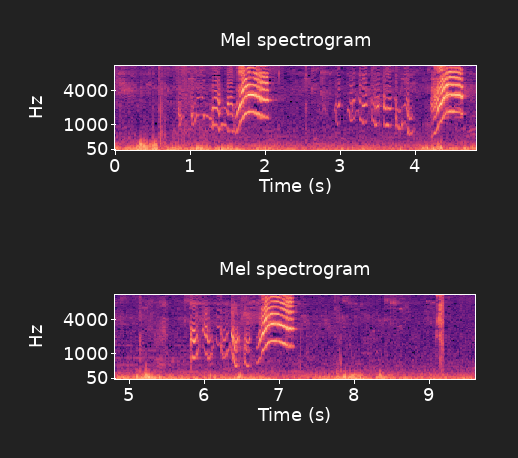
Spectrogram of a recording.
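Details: Pet green ringneck parrot, said to say mummy and mitthu, utters three loud nasal, wavering voice-like phrases about every two and a half seconds, each sweeping up and down, with soft clicks between and low room noise.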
